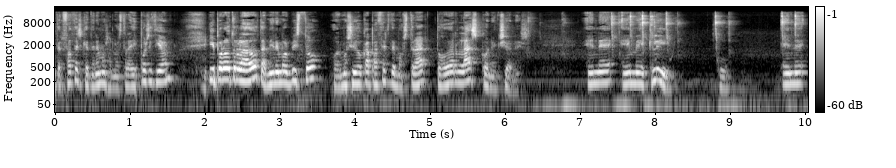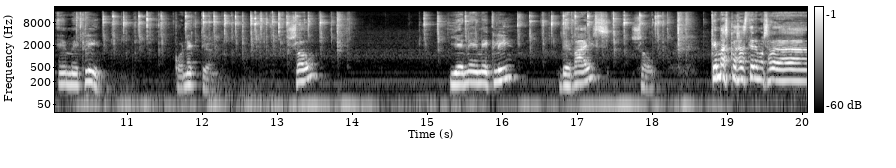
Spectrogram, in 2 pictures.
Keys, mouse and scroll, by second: 0.0-2.3 drag, 3.2-6.2 drag, 7.1-14.0 typing, 15.1 ctrl+p, 15.5 ctrl+w, 16.3 ctrl+w, 16.4-18.5 typing.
